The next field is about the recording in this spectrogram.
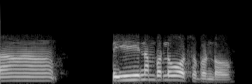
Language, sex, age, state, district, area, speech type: Malayalam, male, 18-30, Kerala, Thrissur, rural, conversation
